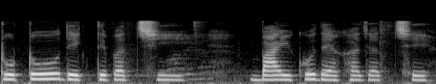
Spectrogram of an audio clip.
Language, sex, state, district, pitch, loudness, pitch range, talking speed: Bengali, female, West Bengal, Cooch Behar, 215 Hz, -15 LUFS, 205-230 Hz, 80 wpm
